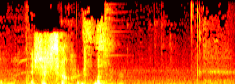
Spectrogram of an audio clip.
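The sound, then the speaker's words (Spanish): A human voice imitates three squawking aarakocra bird-folk lookouts, letting out a loud, rapid run of harsh, strained cries before dropping to near silence, with a faint click near the end. “Escucháis graznidos, escucháis como quejidos.”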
